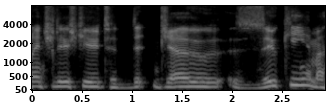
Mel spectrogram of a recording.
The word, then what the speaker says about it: Zucchi: Well, today I want to introduce you to Joe Zucchi.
